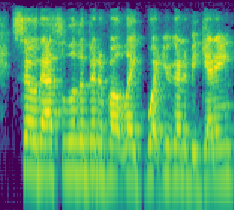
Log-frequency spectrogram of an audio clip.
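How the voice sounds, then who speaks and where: A woman talks with a Boston accent. Her pitch sits fairly high. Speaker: podcast host and comedian. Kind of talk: casual chat.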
